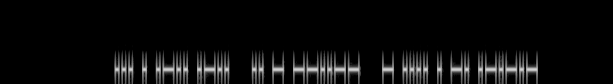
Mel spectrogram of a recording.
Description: Morse code, heard as a keyed tone, about 34 wpm, 700 Hz. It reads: SELL IT, THEN.
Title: Sentences from Top 1100 Words 35wpm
